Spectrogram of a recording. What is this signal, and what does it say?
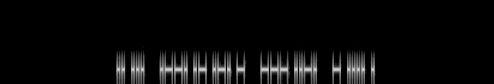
Morse code, heard as a keyed tone, about 48 wpm, 700 Hz. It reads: IS PART OF THE
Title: Sets of 4 Words 50wpm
